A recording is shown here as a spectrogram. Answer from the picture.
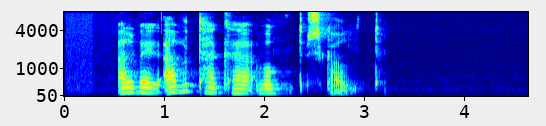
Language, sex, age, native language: Icelandic, female, 40-49, Icelandic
